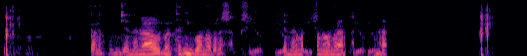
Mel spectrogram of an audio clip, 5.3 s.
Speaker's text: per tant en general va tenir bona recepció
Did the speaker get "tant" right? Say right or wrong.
wrong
